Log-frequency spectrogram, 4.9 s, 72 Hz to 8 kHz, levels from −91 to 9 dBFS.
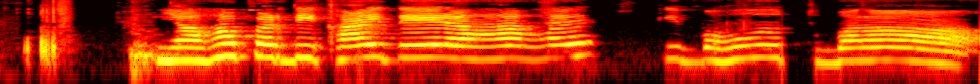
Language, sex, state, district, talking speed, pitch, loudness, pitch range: Hindi, female, Bihar, Sitamarhi, 110 wpm, 305 Hz, -15 LUFS, 280-325 Hz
